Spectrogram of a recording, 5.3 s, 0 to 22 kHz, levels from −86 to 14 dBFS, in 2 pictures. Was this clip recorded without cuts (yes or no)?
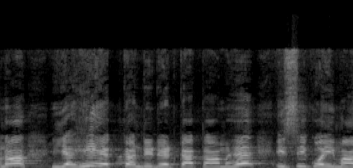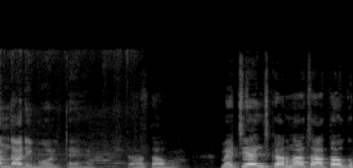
no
